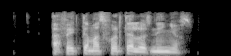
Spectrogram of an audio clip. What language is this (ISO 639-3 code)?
spa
